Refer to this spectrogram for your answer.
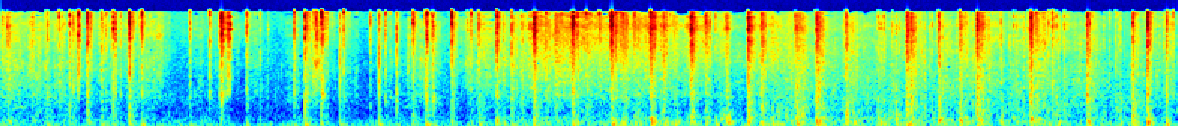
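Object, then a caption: Bundle of dry spaghetti sticks. A handful of long, dry yellow spaghetti sticks held upright is tapped and scratched with long, foil-covered pointed nail tips. The result is a steady stream of quick, crisp clicks and brittle scratching, with bright snaps over a soft low rumble. Each tap dies away almost at once.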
